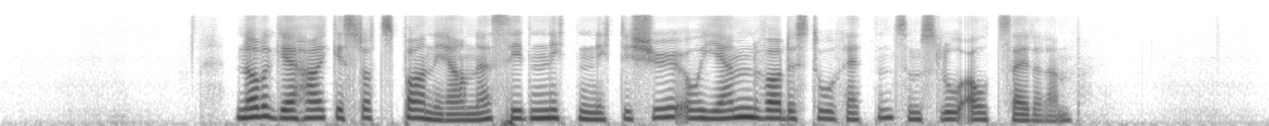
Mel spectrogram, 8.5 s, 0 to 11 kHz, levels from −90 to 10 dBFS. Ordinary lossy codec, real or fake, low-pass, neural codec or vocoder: none; fake; 7.2 kHz; codec, 16 kHz, 0.3 kbps, FocalCodec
